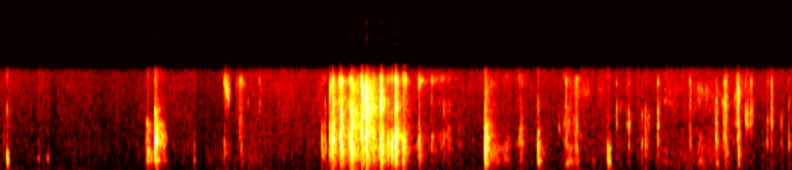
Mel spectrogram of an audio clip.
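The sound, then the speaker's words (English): Playing cards being shuffled and drawn for a romance card reading: scattered soft flicks and taps, with a denser riffling burst in the middle and sparse light clicks before and after, without any talk. “I'll draw some cards. One second.”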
